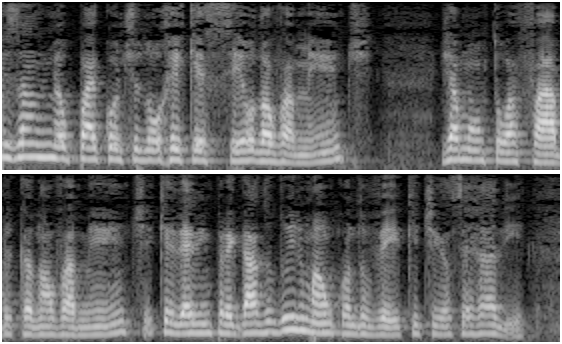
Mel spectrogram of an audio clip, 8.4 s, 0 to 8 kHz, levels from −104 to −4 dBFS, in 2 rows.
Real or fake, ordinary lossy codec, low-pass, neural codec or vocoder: real; none; none; none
